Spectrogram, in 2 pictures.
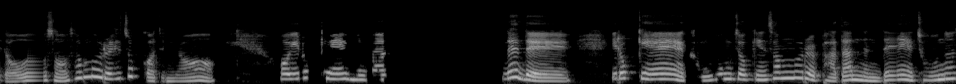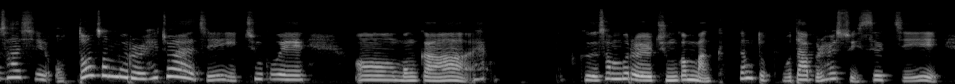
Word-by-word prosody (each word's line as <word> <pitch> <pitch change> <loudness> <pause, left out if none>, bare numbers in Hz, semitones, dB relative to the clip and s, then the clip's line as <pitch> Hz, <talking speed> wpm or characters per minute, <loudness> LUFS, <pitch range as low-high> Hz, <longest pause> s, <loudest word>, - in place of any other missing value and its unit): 넣어서 170 +4 -3
선물을 320 - +1
해 270 - -6
줬거든요. 160 - -4 0.6
어 245 0 +2
이렇게 260 -2 -1
뭐가 215 0 -2 1.3
네네. 180 - +4 0.3
이렇게 250 -5 +2
감동적인 225 +2 -1
선물을 285 -4 +1
받았는데 195 +3 0
저는 210 +7 +1
사실 310 -6 -2
어떤 315 - -1
선물을 345 -10 +3
해 305 +3 0
줘야지 310 - +1 0.2
이 170 - -17
친구의 230 -2 -1 0.5
어 205 0 +1
뭔가 180 -2 +2
해 245 - -8 1.0
그 200 -2 +2
선물을 225 -5 +3
준 185 0 +1
것만큼 210 - 0
또 200 -1 -6
보답을 195 +2 -1
할 260 +2 -1
수 265 -12 -4
있을지 170 +2 -3
215 Hz, 225 characters per minute, -27 LUFS, 180-265 Hz, 1.3 s, 네네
